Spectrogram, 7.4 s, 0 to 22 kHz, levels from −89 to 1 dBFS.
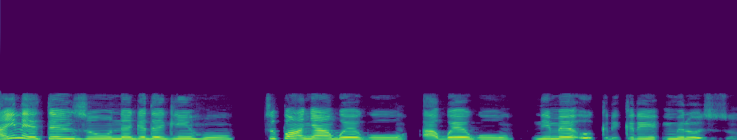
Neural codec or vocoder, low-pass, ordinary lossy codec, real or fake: none; 7.2 kHz; none; real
